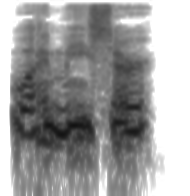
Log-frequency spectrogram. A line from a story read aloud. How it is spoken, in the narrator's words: squeaked Ralph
